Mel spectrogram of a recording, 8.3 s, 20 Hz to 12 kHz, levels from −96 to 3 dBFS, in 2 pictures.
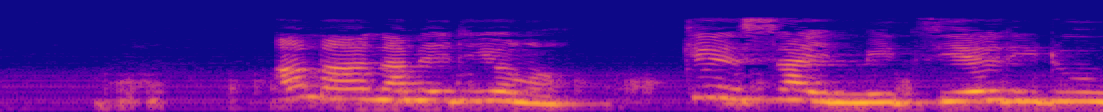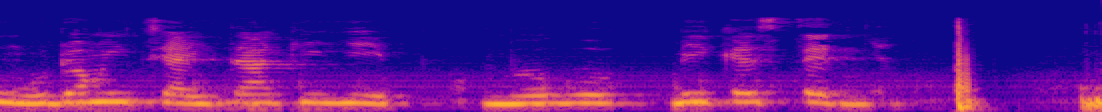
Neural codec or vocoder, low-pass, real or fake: none; 7.2 kHz; real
